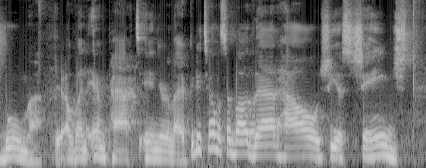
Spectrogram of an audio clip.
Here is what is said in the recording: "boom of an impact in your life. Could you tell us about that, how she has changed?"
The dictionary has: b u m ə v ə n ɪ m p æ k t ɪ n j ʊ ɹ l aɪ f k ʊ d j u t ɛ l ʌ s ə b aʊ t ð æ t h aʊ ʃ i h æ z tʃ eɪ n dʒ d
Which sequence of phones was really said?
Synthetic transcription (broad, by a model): b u m ə v ə n ɪ m p æ k t ɪ n j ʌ ɹ l aɪ f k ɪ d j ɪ t ɛ l ʌ s ə b aʊ t ð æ t h aʊ ʃ i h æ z tʃ eɪ n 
